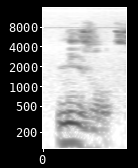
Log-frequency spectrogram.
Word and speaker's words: measles: and which one is the disease measles it's a longer sound me I guess that's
